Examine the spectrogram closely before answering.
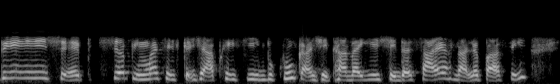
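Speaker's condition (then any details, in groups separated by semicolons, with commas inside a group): Deafness with cochlear implant; familial deafness; hard of hearing with implant, hears nothing without it, trouble with phone, deep voices, fast talkers; phone hard to understand, especially deep male voices, fast or quiet speakers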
